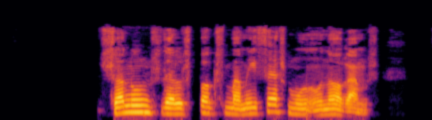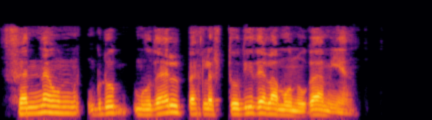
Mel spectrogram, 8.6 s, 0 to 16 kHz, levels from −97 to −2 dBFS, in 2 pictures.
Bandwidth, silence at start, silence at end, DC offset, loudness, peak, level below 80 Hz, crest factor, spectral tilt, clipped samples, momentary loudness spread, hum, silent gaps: 8 kHz; 1 s; 0.8 s; under 0.1%; -18 LUFS; -2 dBFS; -60 dBFS; 16 dB; -6 dB/octave; under 0.1%; 8 LU; none; 1.95-1.99 s, 4.07-4.30 s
